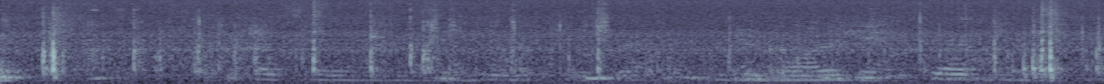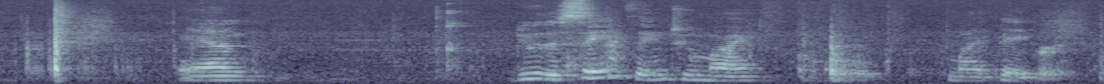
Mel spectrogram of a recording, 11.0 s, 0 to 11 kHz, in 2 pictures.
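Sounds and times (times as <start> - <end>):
faint murmured voices: 0.0 - 7.7.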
